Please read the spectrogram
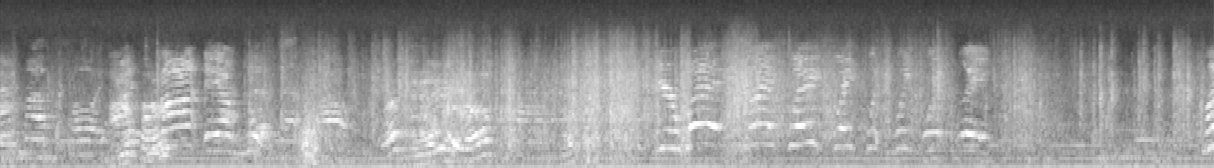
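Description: Young children's excited voices, chattering and squealing over one another, with some rustling of wrapping paper and a steady low hum underneath.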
